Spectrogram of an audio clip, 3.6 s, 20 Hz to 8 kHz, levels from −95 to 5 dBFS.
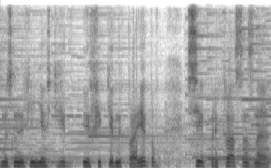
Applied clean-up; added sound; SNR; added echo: none; Harp; 12 dB; none.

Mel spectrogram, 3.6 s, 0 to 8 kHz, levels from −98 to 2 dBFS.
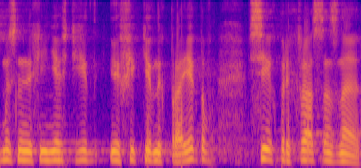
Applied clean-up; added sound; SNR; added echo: none; none; none; none.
